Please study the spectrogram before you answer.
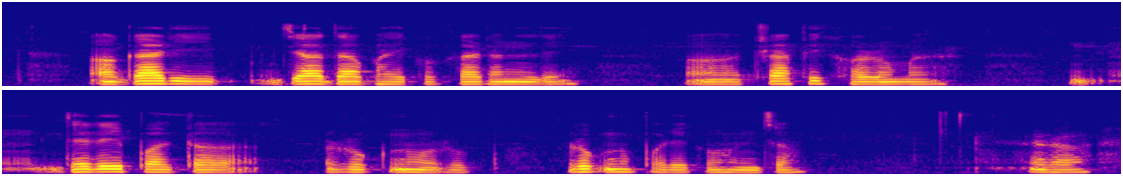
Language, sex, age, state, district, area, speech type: Nepali, male, 18-30, West Bengal, Kalimpong, rural, spontaneous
